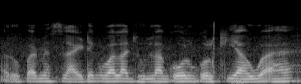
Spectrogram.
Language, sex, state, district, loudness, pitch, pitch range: Hindi, male, Bihar, East Champaran, -22 LUFS, 135 Hz, 135-140 Hz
